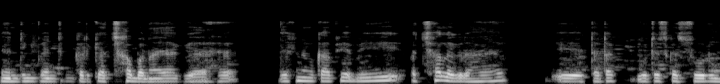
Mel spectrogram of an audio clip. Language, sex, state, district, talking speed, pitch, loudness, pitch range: Hindi, male, Bihar, Saharsa, 160 wpm, 145 Hz, -19 LUFS, 140-155 Hz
